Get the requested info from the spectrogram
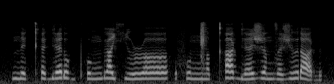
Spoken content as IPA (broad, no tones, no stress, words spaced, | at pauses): nekʰɛɡɛ ɾoɡpʰoŋɡa çɯɹʌ | foŋ͡ǁʌkʰa ɡɛ ʒʌnzʌʒɯ ɾaɡ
